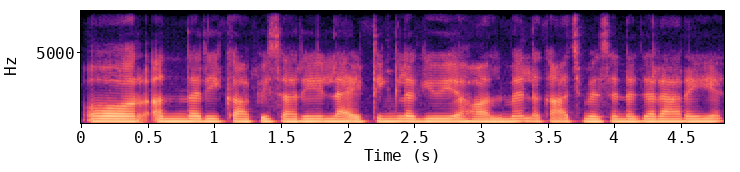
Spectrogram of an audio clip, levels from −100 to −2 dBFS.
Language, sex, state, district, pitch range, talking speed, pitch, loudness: Hindi, female, Haryana, Rohtak, 175-180 Hz, 225 wpm, 175 Hz, -15 LUFS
